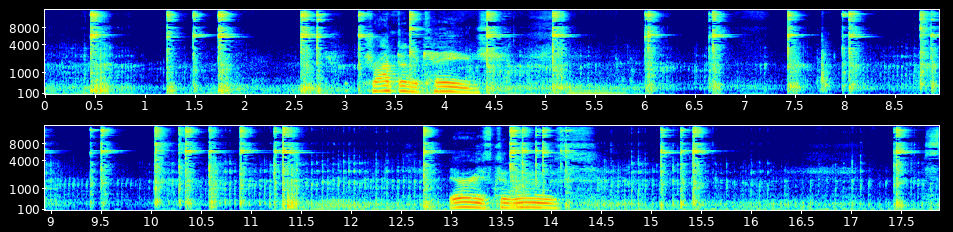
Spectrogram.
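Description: Spinning tops clash together with sharp metallic clicks.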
